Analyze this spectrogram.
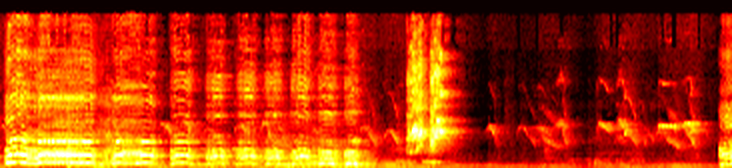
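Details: Kokok Balenggek singing chicken from Solok, West Sumatra, raised on a farm in Solok city, gives an extended multi-stepped crow of nearly three seconds with rhythmic wavering syllables, then a short sharp burst and soft distant chirping.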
